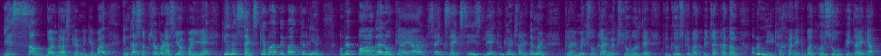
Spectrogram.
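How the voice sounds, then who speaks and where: An actor playing an exasperated young man in a rapid-fire, mocking film comedy monologue about girlfriends. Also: very high voice, expressive. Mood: ranting. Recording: dull lo-fi film audio.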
